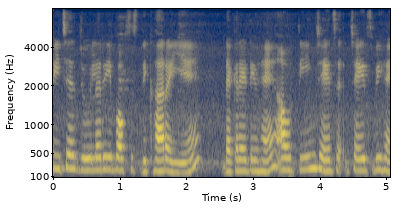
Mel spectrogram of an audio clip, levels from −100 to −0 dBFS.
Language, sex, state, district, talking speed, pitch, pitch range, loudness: Hindi, female, Chandigarh, Chandigarh, 155 wpm, 205 Hz, 195-220 Hz, -19 LUFS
